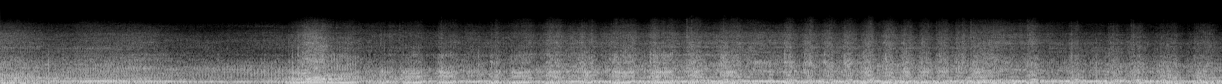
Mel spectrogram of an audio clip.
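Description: A quad bike engine hums and revs up close.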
